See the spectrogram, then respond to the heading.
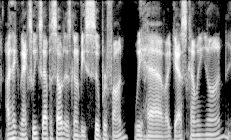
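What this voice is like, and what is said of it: Slightly raspy voice. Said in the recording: “my voice is a little bit raspy ... it's been smoky here”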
